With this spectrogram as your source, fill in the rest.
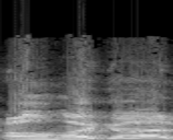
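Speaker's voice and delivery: high, loud mock gasp, yelled.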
